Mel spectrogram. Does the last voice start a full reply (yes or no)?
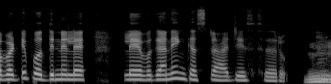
yes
